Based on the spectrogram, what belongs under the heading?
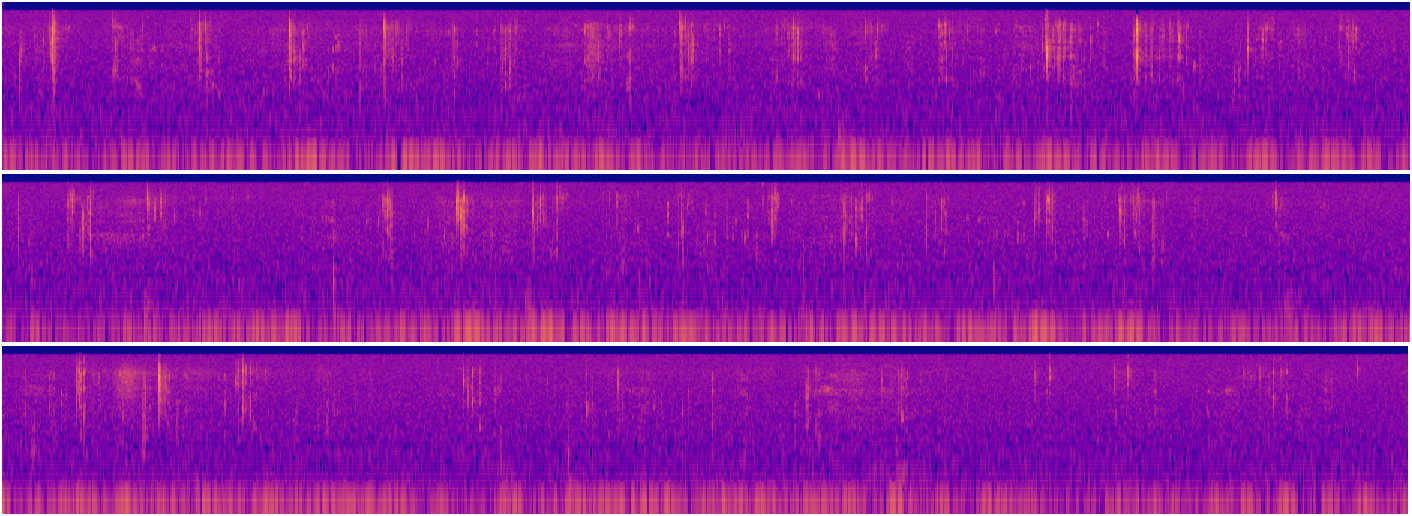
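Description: A person chewing a mouthful of pot roast, carrots and potatoes with the mouth closed, making many irregular small wet clicks and smacks.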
